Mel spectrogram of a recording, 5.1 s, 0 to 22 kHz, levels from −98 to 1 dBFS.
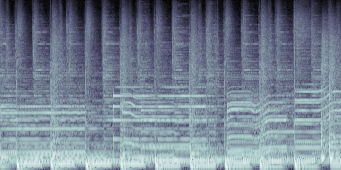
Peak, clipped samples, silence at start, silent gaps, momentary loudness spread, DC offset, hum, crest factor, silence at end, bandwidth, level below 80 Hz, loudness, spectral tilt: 0 dBFS; under 0.1%; 0 s; none; 2 LU; under 0.1%; none; 12 dB; 0 s; 18.5 kHz; -22 dBFS; -13 LUFS; -5.5 dB/octave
